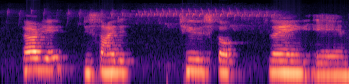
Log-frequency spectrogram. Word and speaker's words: Terje: Why did Terje, this is how we pronounce this name in Norwegian, Terje decided to stop playing in the jazz band?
